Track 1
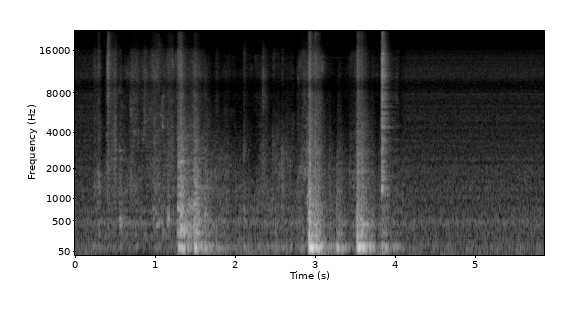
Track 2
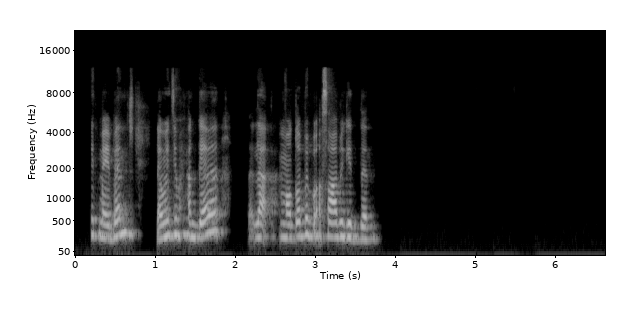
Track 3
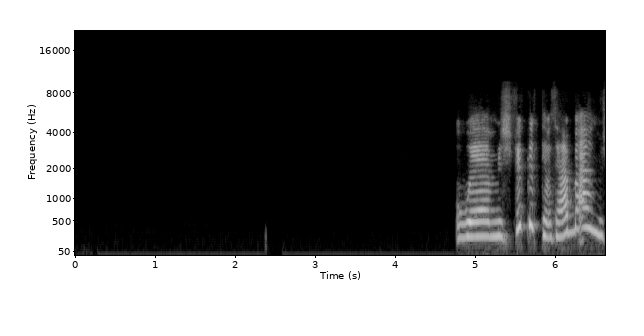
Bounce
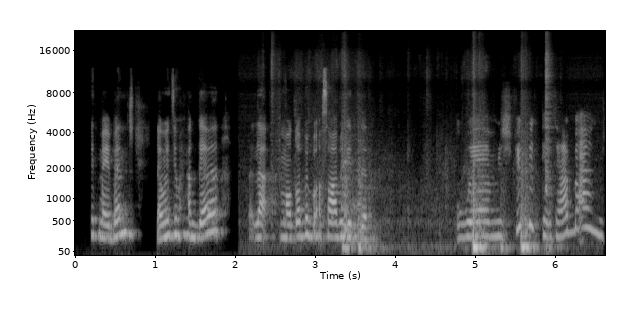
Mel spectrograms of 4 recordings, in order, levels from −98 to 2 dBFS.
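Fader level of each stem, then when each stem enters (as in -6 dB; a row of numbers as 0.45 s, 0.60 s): -6.5 dB, -4.0 dB, -10.0 dB; 2.05 s, 0.00 s, 0.00 s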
